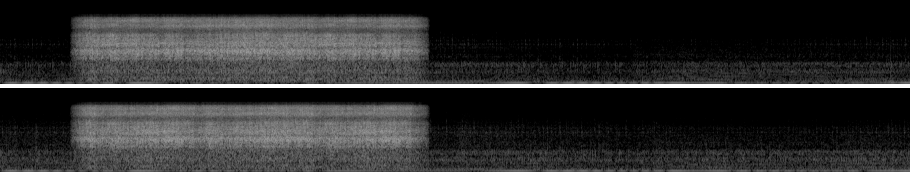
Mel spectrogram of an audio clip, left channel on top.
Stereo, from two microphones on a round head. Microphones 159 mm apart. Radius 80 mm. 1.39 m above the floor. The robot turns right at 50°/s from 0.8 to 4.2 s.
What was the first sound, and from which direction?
Only background noise.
